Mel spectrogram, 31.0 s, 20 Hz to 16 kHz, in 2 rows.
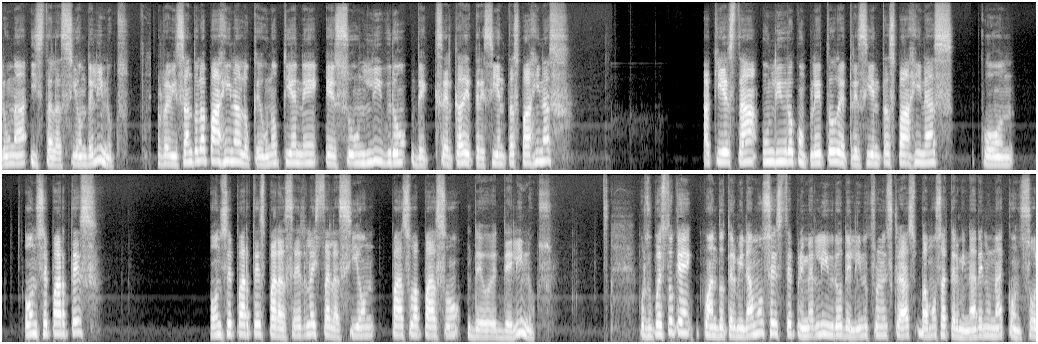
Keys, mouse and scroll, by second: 2.6 scroll down 2, 3.4 scroll up 2, 5.3 click, 5.9 click, 8.3-9.4 scroll down 1, 9.4 click, 9.8-11.2 scroll down 2, 11.2-12.6 scroll up 2, 13.4-15.6 scroll down 3, 23.4-27.6 scroll up 3, 27.6-29.5 scroll down 3.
